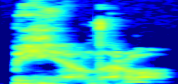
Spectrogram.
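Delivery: soft airy whisper; breathy whisper. Shown as a demonstration. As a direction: try the words out in a breathy hush. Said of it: "I speak far too fast".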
